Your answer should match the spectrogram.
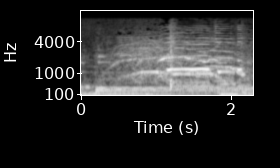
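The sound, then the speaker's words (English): A large concert crowd screams and cheers continuously, many high voices overlapping in wavering shrieks and whoops, loud and steady over a low droning hum throughout. “I want to hear you scream.”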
